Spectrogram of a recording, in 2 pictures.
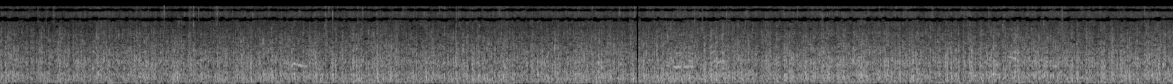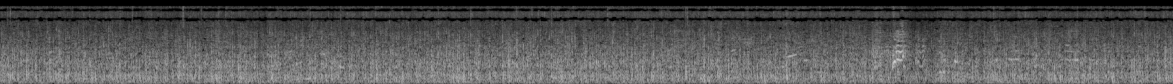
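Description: Steady rain falling on a flat, wet concrete rooftop, with one short sharp knock near the end.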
